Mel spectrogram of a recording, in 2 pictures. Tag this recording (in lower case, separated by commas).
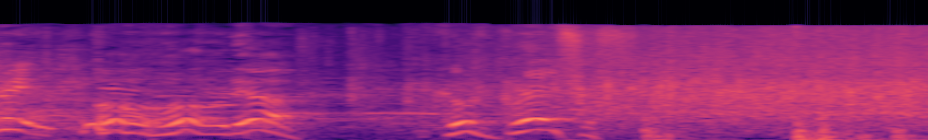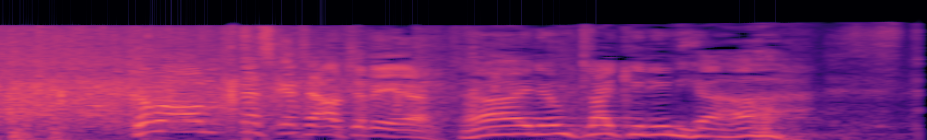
speech, inside a large room or hall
